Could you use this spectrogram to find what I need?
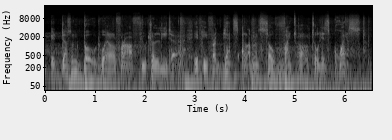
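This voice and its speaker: A man puts on a character voice while loud noise fills the background. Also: moderate pace. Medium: game stream. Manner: solemn, measured.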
